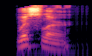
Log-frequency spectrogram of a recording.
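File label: "whistler", English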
